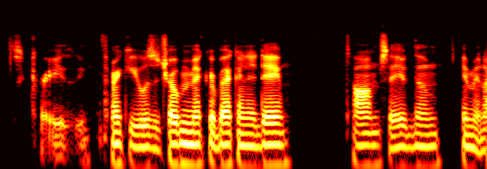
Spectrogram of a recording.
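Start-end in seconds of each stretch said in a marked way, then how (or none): 0.1-0.9 whisper. Real, not acted. Aside to the viewer.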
